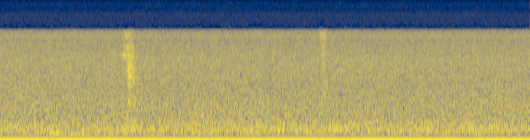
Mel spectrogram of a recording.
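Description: A pen nib scratches softly on paper.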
